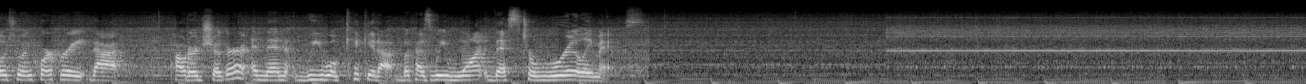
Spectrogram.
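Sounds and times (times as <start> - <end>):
high whine: 0.1 - 13.0
stand mixer whisking: 7.9 - 13.0.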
